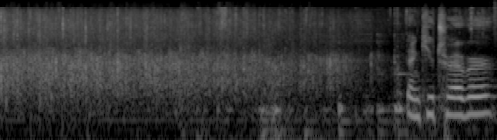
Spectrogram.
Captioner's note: applause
